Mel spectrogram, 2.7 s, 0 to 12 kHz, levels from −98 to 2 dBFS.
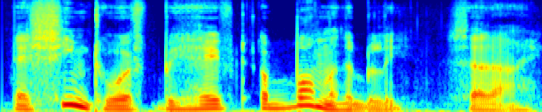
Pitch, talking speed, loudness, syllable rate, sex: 115 Hz, 175 wpm, -16 LUFS, 5.7 syllables/s, male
